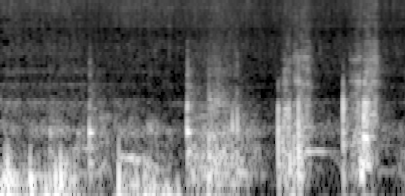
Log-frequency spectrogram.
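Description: A spoon stirring food in a cooking pot, with irregular scrapes and knocks against the pot.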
